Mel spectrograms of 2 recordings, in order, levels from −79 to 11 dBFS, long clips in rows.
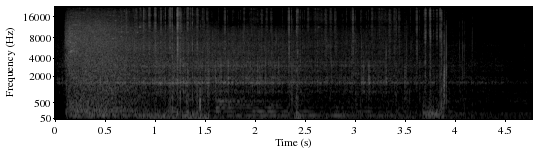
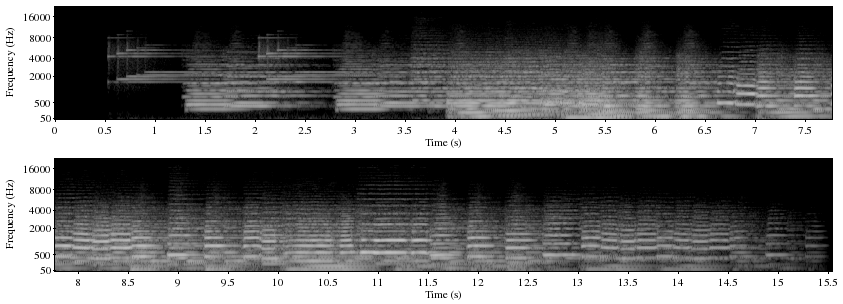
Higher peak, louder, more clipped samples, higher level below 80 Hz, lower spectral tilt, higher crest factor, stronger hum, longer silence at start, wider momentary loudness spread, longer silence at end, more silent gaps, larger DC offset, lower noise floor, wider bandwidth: second, -10 dBFS vs -4 dBFS; second, -40 LUFS vs -19 LUFS; neither; second, -70 dBFS vs -38 dBFS; second, 0.5 dB/octave vs -6 dB/octave; first, 34 dB vs 16 dB; neither; second, 0 s vs 0.55 s; second, 11 LU vs 16 LU; about the same, 0.05 s vs 0.15 s; neither; neither; first, -64 dBFS vs -44 dBFS; first, over 20 kHz vs 12.5 kHz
